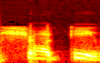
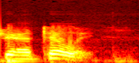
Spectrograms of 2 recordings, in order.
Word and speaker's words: Chantilly: a place called Chanty, which the Americans. – I knew you were going to say that. I knew where you were going with this. Go ahead. – What it's pronounced Chantilly, and of course they're famous for their Chantilly lace.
